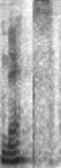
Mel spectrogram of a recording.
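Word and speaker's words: Mx.: It's pronounced mix.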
